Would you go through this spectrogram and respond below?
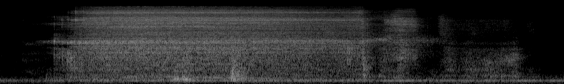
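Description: A Blaze Solo RDA vape fired at 60 watts with a 0.3 ohm coil lets out a strong, close airy hiss lasting about three seconds, easing off into a fainter second draw, with no talking.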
